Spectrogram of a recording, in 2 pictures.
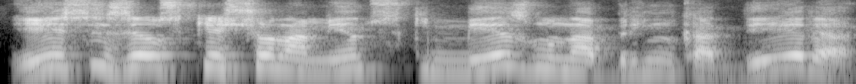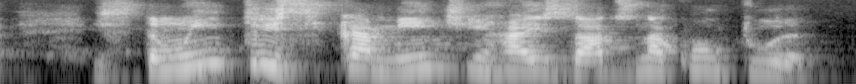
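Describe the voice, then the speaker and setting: As a guest on a podcast, a Brazilian man who works in affiliate marketing recounts his story expansively, using slang and repetition for emphasis. He sits high in pitch, speaks briskly and expressively, and has a breathy edge.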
